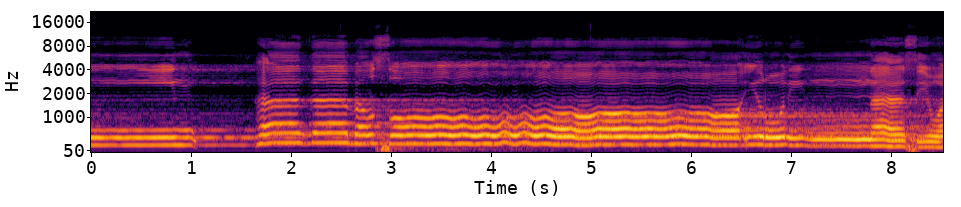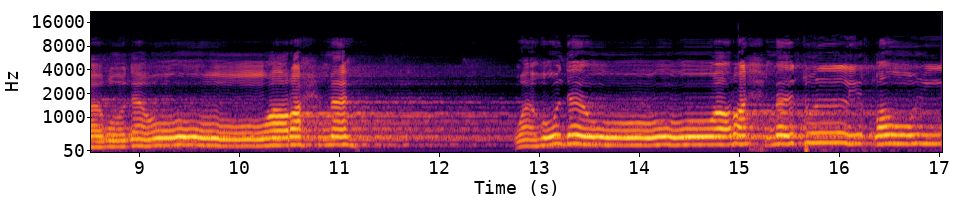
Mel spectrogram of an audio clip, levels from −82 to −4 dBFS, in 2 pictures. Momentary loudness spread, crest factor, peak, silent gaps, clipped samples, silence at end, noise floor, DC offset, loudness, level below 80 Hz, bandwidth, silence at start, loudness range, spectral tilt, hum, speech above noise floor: 11 LU; 14 dB; -2 dBFS; none; under 0.1%; 0 s; -38 dBFS; under 0.1%; -17 LUFS; -52 dBFS; 10.5 kHz; 0 s; 5 LU; -6 dB/octave; none; 22 dB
